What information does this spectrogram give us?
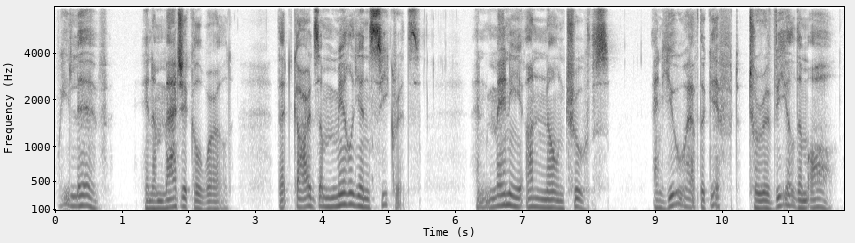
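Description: A man voicing a frail, dying old grandfather who speaks softly, slowly and tenderly in a storybook reading. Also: mid-range voice, gravelly, slightly rough, full character voice. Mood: hushed. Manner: soft, hushed, slow and tender.

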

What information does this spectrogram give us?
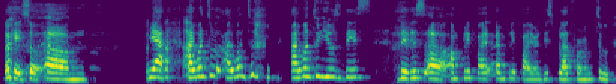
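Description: Mexican woman speaking English, halting. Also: high voice. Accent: Mexican Spanish. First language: Spanish. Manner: halting, searching for words, laughs often. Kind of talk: casual podcast chat.

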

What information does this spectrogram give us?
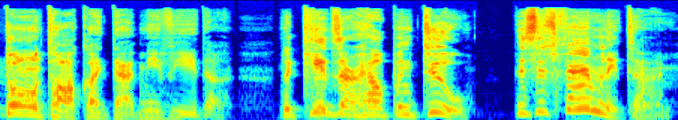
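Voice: medium pitch, huge pitch swings, normal speed, gravelly, a bit bright, breathy edge, dry recording, studio quality, exaggerated voice. An actor playing a male candy patriarch, speaking in a theatrical, emphatic way in an audio drama. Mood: urgent, protective. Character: male candy, cult priest and anxious family father.

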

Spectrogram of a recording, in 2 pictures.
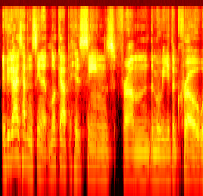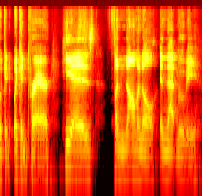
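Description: A man's voice: lowish voice, measured pace, a bit bright. A man hosting a podcast in casual film discussion, giving his opinions with emphasis. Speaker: podcast host.

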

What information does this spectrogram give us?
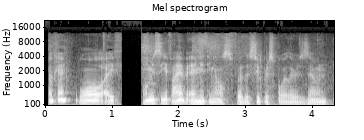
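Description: A man with an average-pitched voice talks as a podcast co-host. He is informal and a bit geeky, rambling through his thoughts on books as in a casual chat. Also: brisk, dark tone. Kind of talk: casual book discussion chat.

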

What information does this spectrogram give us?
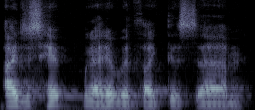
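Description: A man's voice: lowish voice, steady tone, brisk. A man in his forties hosting a podcast, chatting in a rambling, self-mocking way with lots of fillers. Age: 40s. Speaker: podcast host. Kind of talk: casual interview chat.

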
